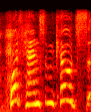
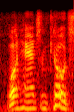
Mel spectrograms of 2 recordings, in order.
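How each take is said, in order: First: Much higher, exaggerated exclamation; comically high misread of Pierre's line; overdone high read. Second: Said in the usual way. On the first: Shown as a demonstration. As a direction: squeal the line too high then stop. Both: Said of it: "Oh, sorry".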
